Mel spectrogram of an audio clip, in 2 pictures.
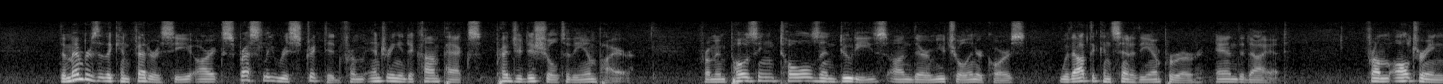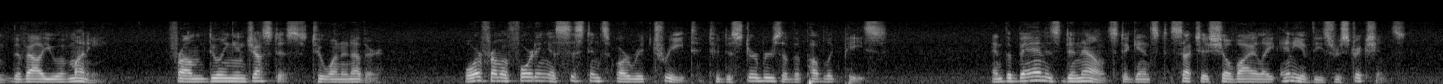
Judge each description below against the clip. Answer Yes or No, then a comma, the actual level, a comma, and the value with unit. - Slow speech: No, average, 150 wpm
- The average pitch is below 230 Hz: Yes, low, 135 Hz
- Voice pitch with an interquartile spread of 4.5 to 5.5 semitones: No, average, 4.1 semitones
